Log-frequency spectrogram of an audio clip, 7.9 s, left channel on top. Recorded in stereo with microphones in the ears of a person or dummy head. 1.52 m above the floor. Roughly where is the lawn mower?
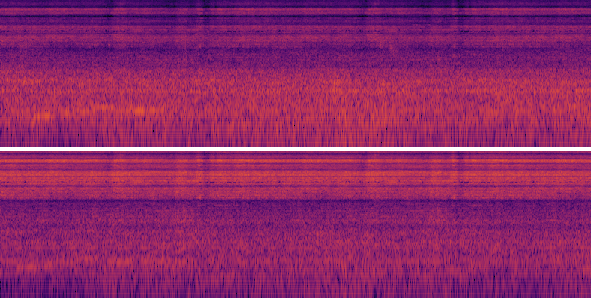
Right.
